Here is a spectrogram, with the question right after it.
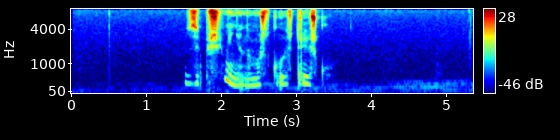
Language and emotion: Russian, neutral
